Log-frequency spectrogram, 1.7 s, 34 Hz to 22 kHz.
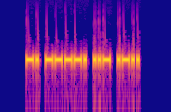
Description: Morse code, heard as a keyed tone, about 53 wpm, 700 Hz. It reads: N9UL
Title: USA Call Signs - 4 Characters - Repeated 3x - 50wpm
